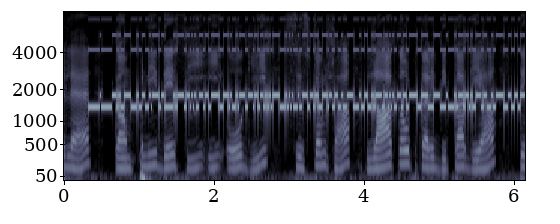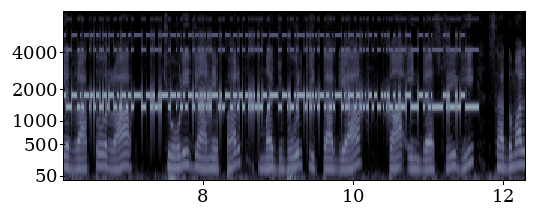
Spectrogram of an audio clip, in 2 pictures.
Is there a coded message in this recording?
Yes: TTY/TDD text telephone tones (45.45 baud Baudot) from 0.3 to 11.7 s, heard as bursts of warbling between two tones, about 400 Hz shift, 1600 Hz centre, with speech in Dogri. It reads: HOWEVER THE ROYAL POWER TOOK ACTION IN THE AREA RATHER EARLY. GA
